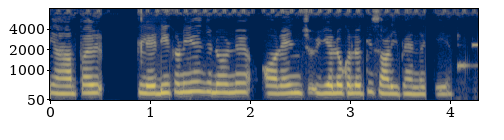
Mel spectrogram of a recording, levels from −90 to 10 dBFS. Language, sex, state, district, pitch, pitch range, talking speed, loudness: Hindi, female, Delhi, New Delhi, 260 Hz, 245-285 Hz, 210 wpm, -15 LUFS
